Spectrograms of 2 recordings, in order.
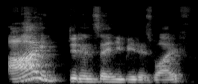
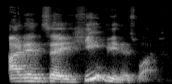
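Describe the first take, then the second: First: The word "I" carries the stress. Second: The word "he" carries the stress. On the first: "if you inflect the word I" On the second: "if I emphasize on he"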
